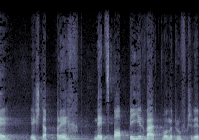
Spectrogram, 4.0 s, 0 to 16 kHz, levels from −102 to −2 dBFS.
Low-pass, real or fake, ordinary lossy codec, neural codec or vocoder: 14.4 kHz; real; none; none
